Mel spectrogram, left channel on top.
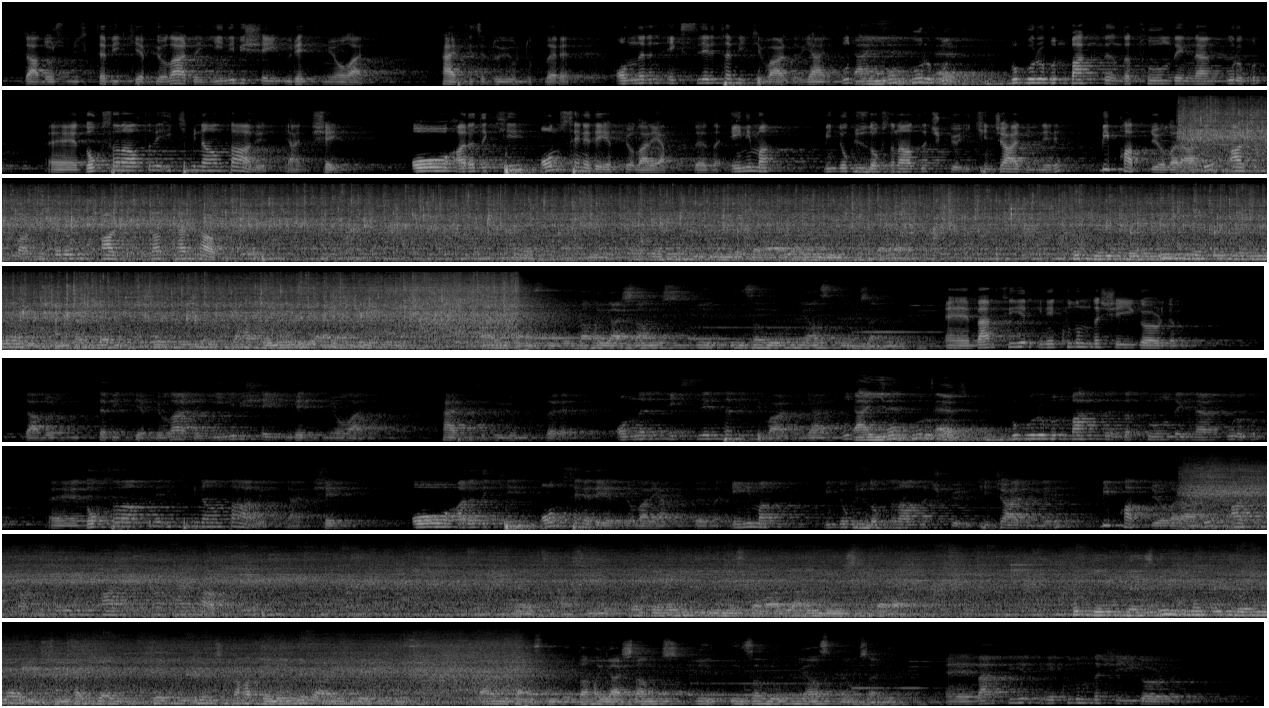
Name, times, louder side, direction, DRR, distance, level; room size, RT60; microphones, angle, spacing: voice 1, 0.2-3.6 4.4-8.5 9.0-9.5 10.1-12.6 13.1-16.0 16.7-19.3 19.6-20.4 20.9-23.3 23.6-28.1 47.4-49.9, left 5 dB, 45° left, 9 dB, 0.3 m, -38 dB
voice 2, 8.5-10.1 21.1-21.4 30.4-34.4 36.0-42.1 42.6-47.0, right 1 dB, 20° right, 4 dB, 0.6 m, -36 dB
sound 1, 24.4-43.1, left 4 dB, 80° left, 0.7 m, -34 dB
sound 2, 41.8-47.1, right 1 dB, 45° right, 1.2 m, -50 dB
11.0 x 9.1 x 2.4 m, 2.2 s
head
